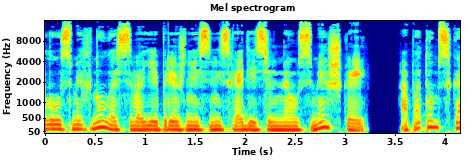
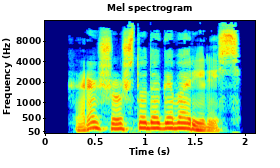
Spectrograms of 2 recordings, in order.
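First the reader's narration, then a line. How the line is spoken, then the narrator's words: Gloomy. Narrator (Russian): сказал Влас мрачно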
